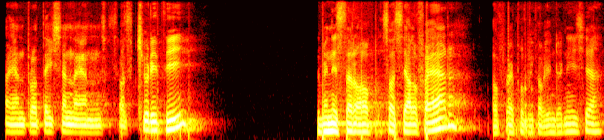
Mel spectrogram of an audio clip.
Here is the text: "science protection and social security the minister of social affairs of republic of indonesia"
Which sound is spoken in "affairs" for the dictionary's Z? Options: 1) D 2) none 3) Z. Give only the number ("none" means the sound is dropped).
2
